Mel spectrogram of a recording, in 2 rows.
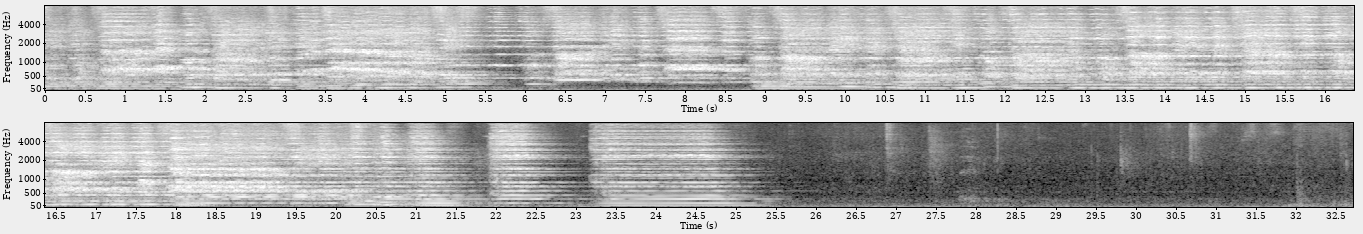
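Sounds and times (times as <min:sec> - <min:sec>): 
chancel choir singing a mass in G major: 0:00.0 - 0:25.5.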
